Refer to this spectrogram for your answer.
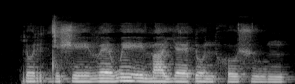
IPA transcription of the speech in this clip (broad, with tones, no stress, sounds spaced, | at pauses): ɾ ʊ˨ r d ɪ˨ ʃ eː˨ β ɛ˨ w eː˦˨ m a˨ j ɛ˨ ɗ o˨ n h o˨ ʃ u˨ ŋ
